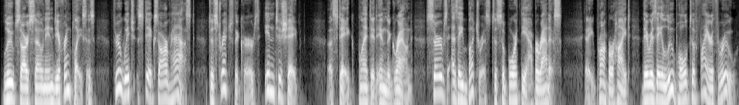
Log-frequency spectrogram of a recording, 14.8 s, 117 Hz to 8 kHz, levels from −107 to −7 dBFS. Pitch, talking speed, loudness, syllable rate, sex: 125 Hz, 170 wpm, -18 LUFS, 5.0 syllables/s, male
